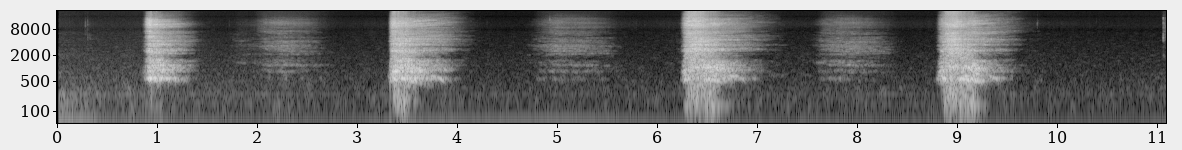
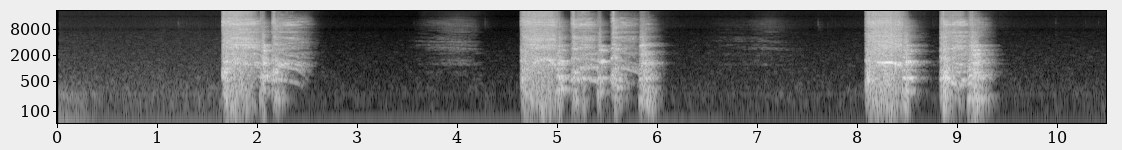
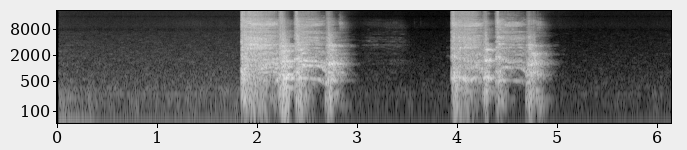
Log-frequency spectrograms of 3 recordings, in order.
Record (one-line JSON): {"exhalation_length": "11.1 s", "exhalation_amplitude": 32766, "exhalation_signal_mean_std_ratio": 0.32, "three_cough_length": "10.5 s", "three_cough_amplitude": 32768, "three_cough_signal_mean_std_ratio": 0.38, "cough_length": "6.1 s", "cough_amplitude": 32767, "cough_signal_mean_std_ratio": 0.41, "survey_phase": "beta (2021-08-13 to 2022-03-07)", "age": "45-64", "gender": "Male", "wearing_mask": "No", "symptom_none": true, "smoker_status": "Ex-smoker", "respiratory_condition_asthma": false, "respiratory_condition_other": false, "recruitment_source": "REACT", "submission_delay": "2 days", "covid_test_result": "Negative", "covid_test_method": "RT-qPCR", "influenza_a_test_result": "Negative", "influenza_b_test_result": "Negative"}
